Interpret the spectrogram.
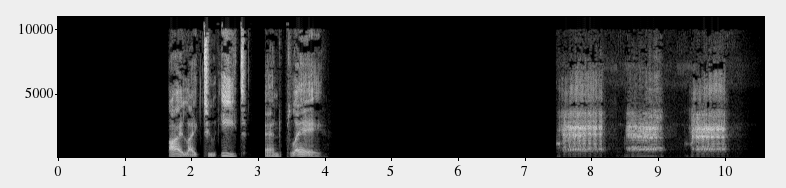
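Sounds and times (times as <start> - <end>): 
speech: 1.6 - 4.0
goat bleating: 7.5 - 10.1.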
